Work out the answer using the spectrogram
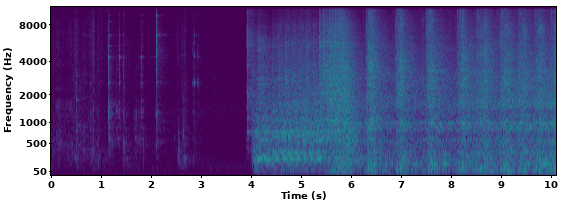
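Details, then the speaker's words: Unimog 416 diesel after repeated hand-pump repriming, lift pump suspected of not lifting fuel on its own: quiet clicks, then it catches and settles into a strong even clatter at pedal-held high idle; runs well on its own. "Man, that was really nice seeing and hearing this thing running on its own like that."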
